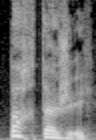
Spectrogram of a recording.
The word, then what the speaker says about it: partager: Partager, okay, parta, and then here, G and E after, well, R in that case, it's the sound E, so you pronounce it J, G, okay, partager, partager.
